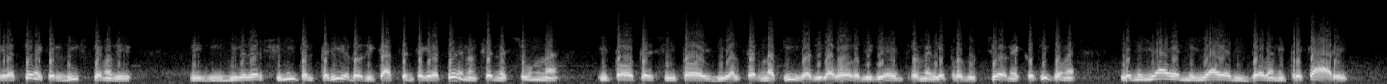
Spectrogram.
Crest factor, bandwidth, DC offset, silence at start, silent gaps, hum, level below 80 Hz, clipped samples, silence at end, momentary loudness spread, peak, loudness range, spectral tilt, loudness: 10 dB; 5.6 kHz; under 0.1%; 0 s; none; none; -52 dBFS; under 0.1%; 0.4 s; 4 LU; -4 dBFS; 2 LU; -9.5 dB/octave; -13 LUFS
